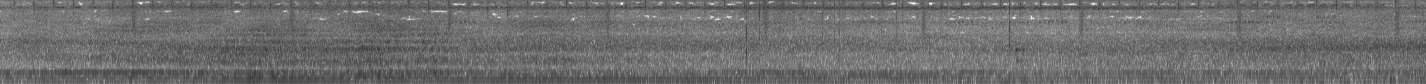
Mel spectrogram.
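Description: A steady engine drone, a low hum with a noisy rush over it, swelling a couple of seconds in and then slowly easing off.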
